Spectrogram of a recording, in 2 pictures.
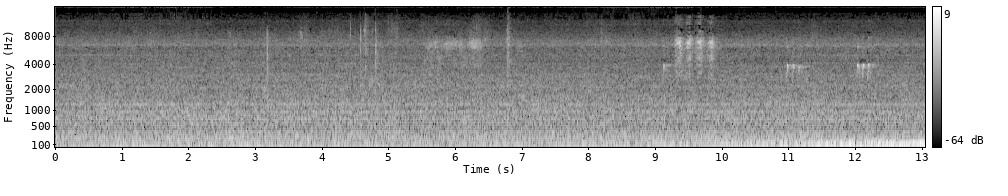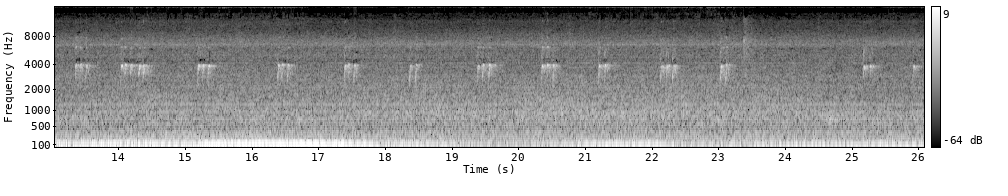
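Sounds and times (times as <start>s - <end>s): low outdoor rumble: 0.0s - 26.0s
small bird chirping: 9.1s - 10.0s, 11.0s - 11.4s, 12.0s - 12.4s, 13.3s - 15.6s, 16.4s - 16.7s, 17.4s - 17.6s, 18.3s - 18.6s, 19.3s - 23.3s, 25.2s - 26.0s.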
